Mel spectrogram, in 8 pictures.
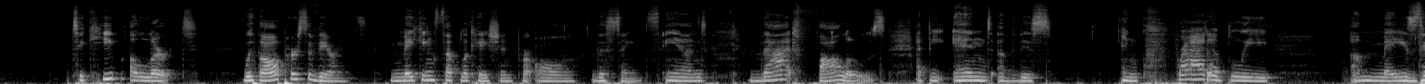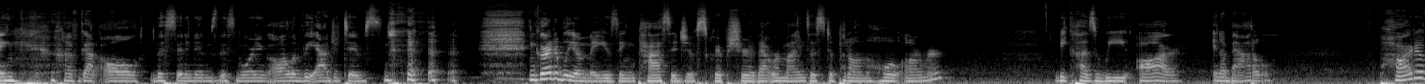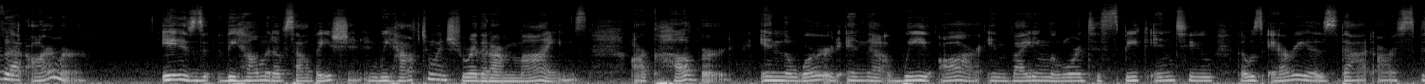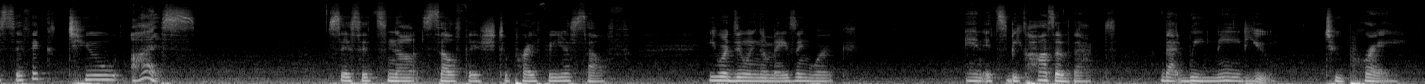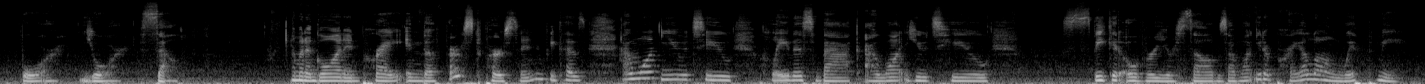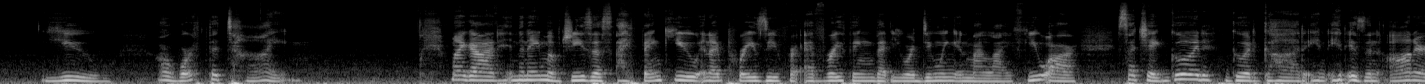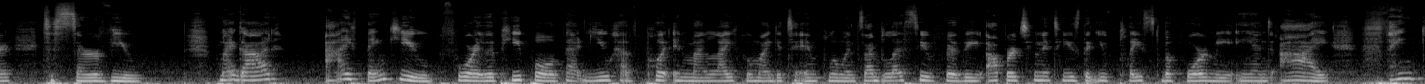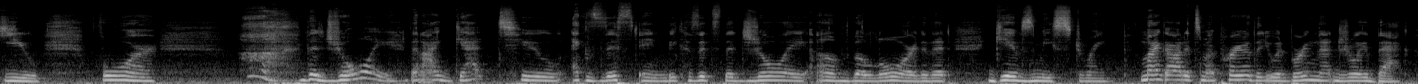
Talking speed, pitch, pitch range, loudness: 140 wpm, 165 Hz, 150-185 Hz, -25 LUFS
